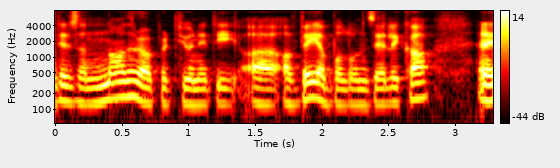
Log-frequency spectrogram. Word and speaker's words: Zilliqa: so this time around made my research it's called silica let's move on right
